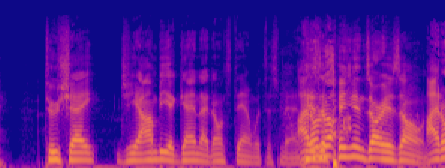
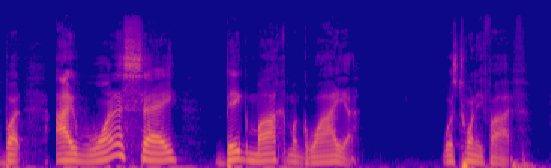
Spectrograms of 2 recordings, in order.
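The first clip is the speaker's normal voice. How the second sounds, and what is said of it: Put-on Boston accent. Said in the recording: “I don't know why I said that with a Boston accent”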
